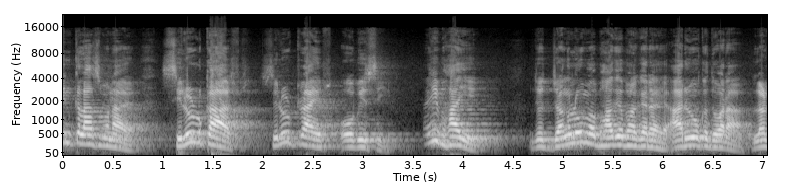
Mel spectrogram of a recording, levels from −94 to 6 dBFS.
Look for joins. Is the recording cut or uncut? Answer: cut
